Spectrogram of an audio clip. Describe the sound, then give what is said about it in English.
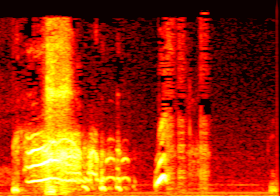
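A male dog wheezes and whimpers while dreaming in its sleep, a run of strained, nasal breaths and squeaky noises, with a final shorter wheezy snort after a pause. “Listen to him. He's having a dream as well.”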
